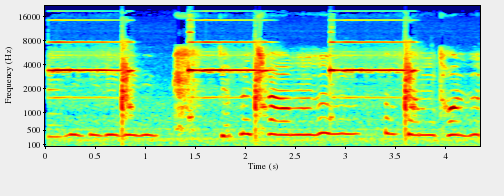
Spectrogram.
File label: cartoon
